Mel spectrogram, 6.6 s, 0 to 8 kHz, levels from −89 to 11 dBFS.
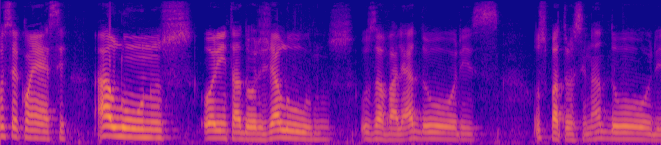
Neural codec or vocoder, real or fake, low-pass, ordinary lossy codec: none; real; none; none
